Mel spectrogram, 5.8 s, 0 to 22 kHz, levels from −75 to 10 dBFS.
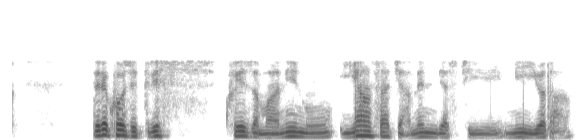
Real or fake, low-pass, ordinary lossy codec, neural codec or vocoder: real; 3.6 kHz; Opus, 24 kbps; none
